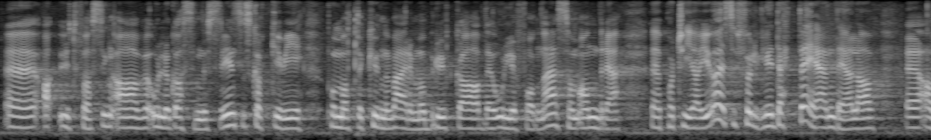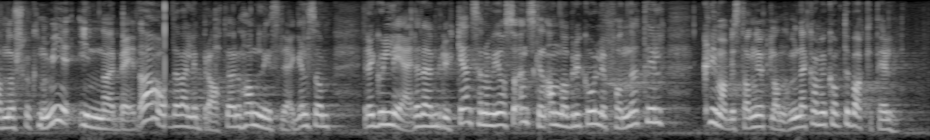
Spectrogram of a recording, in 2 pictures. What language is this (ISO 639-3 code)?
nor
